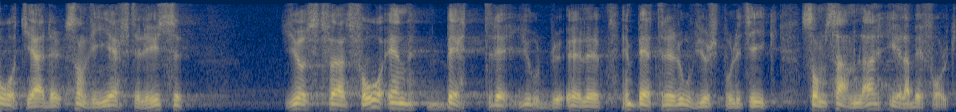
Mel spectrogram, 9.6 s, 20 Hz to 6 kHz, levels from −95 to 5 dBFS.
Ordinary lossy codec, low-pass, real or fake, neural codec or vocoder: MP3, 48 kbps; 5.4 kHz; real; none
